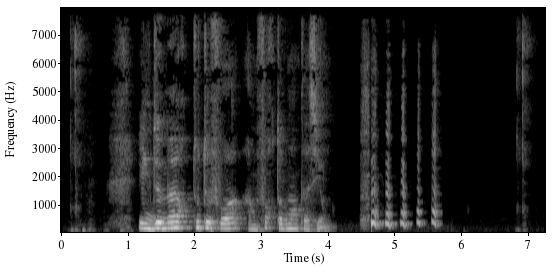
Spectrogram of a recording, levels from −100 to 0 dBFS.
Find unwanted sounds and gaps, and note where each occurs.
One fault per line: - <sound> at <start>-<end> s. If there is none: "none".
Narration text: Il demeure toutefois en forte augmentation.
- laugh at 4.5-5.7 s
